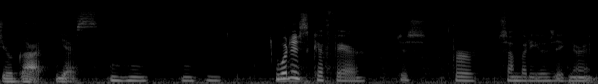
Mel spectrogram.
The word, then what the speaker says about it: kefir: What is cafir? Just for somebody who's ignorant and doesn't know, what is it? Oh, cafir is is it's a form of yogurt.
